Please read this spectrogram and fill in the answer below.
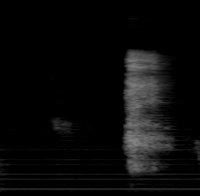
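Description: Near silence, then one short, sharp intake of breath by a man about a second and a half in.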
